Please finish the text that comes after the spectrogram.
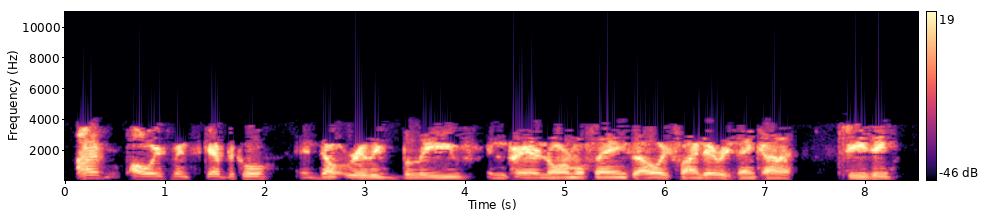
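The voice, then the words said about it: Texas accent. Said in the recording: “I'm from Texas, if you couldn't tell by my accent.”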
